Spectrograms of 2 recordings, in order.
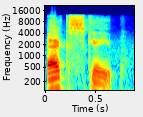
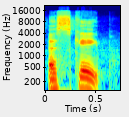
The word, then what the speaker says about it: escape: He says, "Excape." You're pronouncing the word wrong. It's escape. E S C A P E, not EC or EX.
